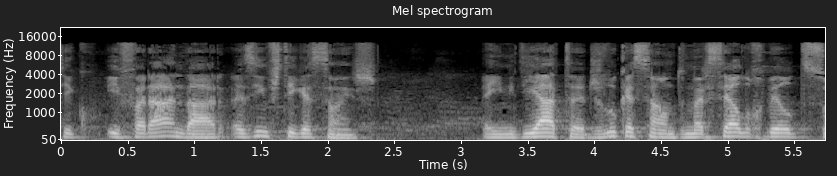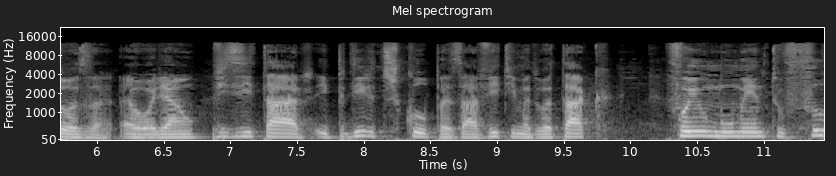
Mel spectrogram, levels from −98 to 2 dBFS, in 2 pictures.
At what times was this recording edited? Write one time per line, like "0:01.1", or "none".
0:06.9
